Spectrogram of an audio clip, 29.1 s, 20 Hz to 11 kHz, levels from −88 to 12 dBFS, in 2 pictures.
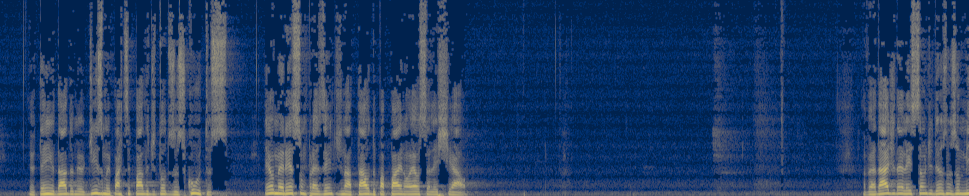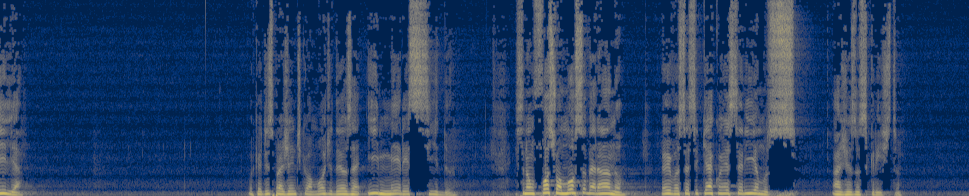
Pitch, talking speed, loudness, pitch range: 155 Hz, 120 wpm, -17 LUFS, 130-175 Hz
